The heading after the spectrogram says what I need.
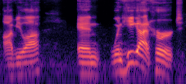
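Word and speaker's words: Avila: Steve uh it's looks like Aila but it's pronounced Aila and when he got hurt in that Detroit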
